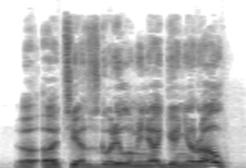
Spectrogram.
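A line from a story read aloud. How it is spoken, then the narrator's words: Growled. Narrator (Russian): прорычал Кузнецов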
